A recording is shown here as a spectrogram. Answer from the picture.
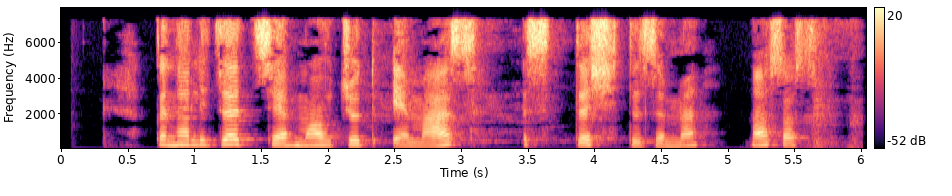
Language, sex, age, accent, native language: Uzbek, female, 19-29, Farg'ona, Uzbek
